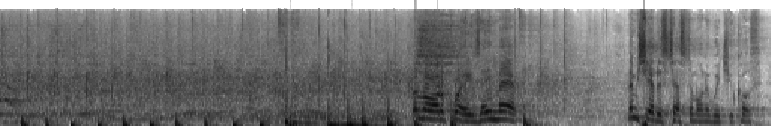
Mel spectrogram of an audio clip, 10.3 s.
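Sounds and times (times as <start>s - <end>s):
group clapping hands in a rhythmic beat: 0.0s - 8.2s
sustained low musical tone: 0.3s - 7.2s
speech: 5.6s - 7.0s, 8.4s - 10.2s.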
